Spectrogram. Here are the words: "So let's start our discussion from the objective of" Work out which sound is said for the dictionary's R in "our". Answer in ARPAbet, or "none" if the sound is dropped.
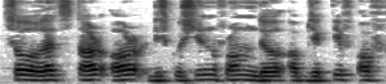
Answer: R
